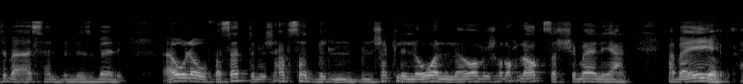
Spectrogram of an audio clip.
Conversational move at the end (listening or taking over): listening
